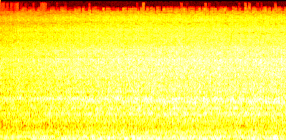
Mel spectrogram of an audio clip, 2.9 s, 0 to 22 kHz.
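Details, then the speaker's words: 2004 Chevy Silverado 1500 after new alternator, belt, alternator pulley, tensioner and battery: starts right up, steady even low idle rumble with no knocks, squeals or belt chirp. "You heard how this starts up. It starts right up. No problem."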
